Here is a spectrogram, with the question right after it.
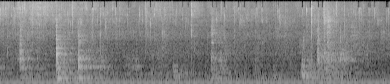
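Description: Breakfast food sizzling and frying in a pan while being stirred, with a steady hiss and several soft scraping stirs spaced through the clip, close and moderately quiet.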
